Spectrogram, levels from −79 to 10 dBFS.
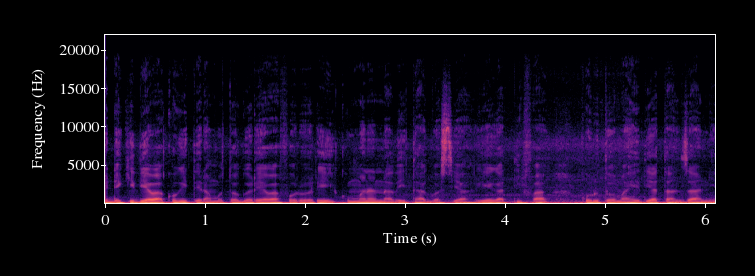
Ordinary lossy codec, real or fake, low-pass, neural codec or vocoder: none; real; 19.8 kHz; none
